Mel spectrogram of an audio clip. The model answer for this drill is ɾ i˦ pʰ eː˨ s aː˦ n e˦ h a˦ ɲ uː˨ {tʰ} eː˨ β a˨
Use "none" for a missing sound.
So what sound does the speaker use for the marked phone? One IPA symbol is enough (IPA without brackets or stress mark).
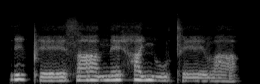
tʰ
